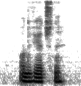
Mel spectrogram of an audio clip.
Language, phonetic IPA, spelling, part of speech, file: Polish, [ɔdˈvʲjɛt͡ʃnɨ], odwieczny, adjective, LL-Q809 (pol)-odwieczny.wav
